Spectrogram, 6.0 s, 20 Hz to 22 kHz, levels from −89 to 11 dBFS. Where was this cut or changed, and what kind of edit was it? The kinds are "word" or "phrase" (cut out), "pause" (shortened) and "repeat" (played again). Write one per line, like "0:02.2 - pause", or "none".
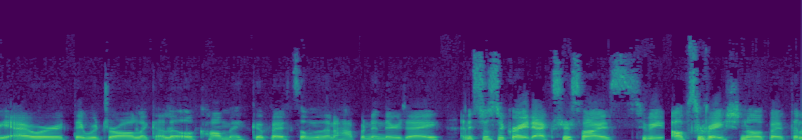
0:03.4 - pause
0:04.9 - word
